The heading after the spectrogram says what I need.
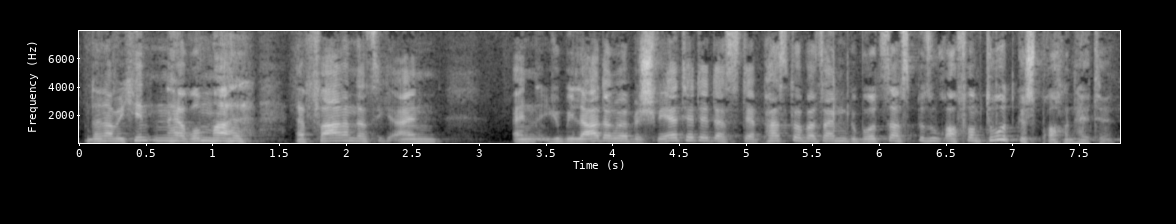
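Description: Man, middle-aged, pastor, sermon, earnest, addresses the congregation, high voice. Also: brisk. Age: middle-aged or older. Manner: earnest, addresses listeners directly.

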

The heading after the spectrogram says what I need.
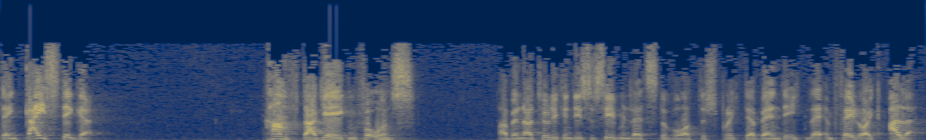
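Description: A man with a husky, slightly breathy voice preaches with strong emphasis. His German grammar slips here and there. The recording sounds dull and lo-fi. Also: mid-range voice. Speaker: pastor. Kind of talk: sermon.

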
